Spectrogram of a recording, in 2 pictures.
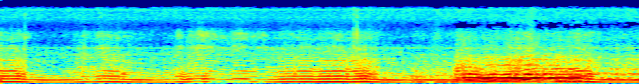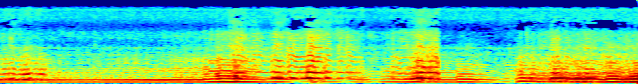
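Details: Buzzing of European hornets locked in a fight with each other, a deep harmonic hum that rises and dips unevenly, with louder wavering surges near the end as the hornets grapple.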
